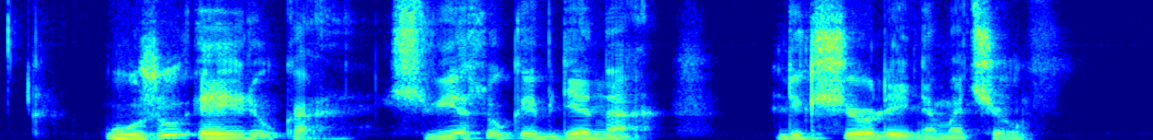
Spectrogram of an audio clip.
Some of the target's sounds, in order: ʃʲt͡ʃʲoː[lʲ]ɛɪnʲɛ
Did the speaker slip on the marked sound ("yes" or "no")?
no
